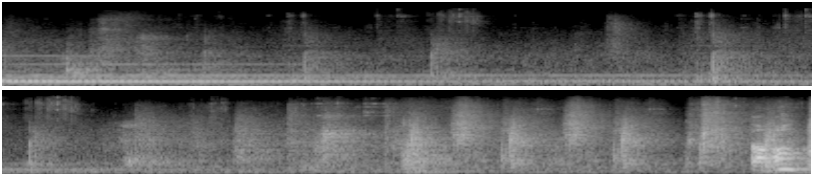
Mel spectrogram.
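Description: Footsteps on a stone staircase, a sharp knock about two to three times a second, growing louder as they come closer. A held music chord fades out over the first few seconds.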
